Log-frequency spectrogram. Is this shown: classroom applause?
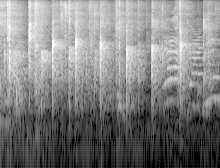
yes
